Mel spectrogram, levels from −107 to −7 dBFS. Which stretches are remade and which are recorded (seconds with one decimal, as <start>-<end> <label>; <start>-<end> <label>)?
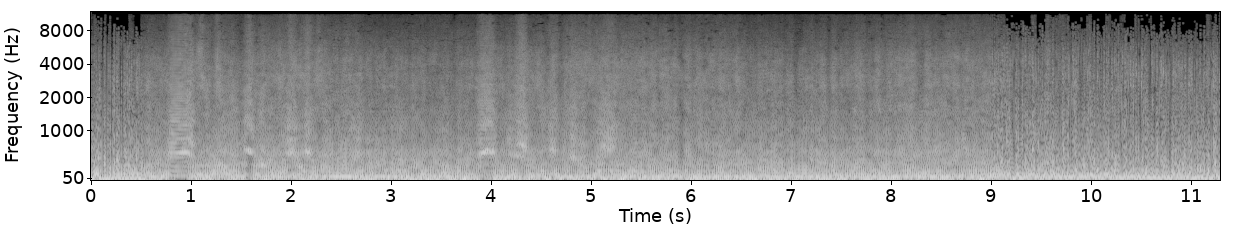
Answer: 0.0-0.5 recorded; 0.5-9.0 remade; 9.0-11.3 recorded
